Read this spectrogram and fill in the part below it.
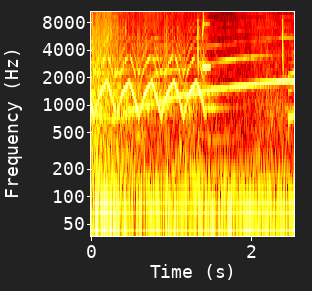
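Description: A police siren wails with a fast rising and falling pitch, then stops.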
